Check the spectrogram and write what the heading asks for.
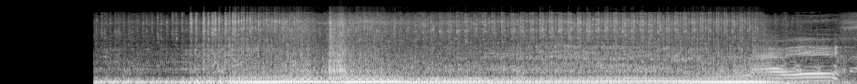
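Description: V8-engined Jeep Wrangler running hard under load as it climbs a steep rocky slope, starting suddenly about a second in and holding a steady, loud engine note. A single sharp knock stands out about three seconds in.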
